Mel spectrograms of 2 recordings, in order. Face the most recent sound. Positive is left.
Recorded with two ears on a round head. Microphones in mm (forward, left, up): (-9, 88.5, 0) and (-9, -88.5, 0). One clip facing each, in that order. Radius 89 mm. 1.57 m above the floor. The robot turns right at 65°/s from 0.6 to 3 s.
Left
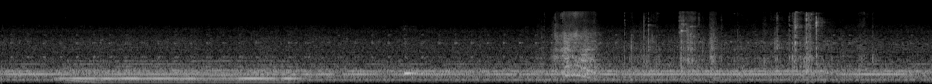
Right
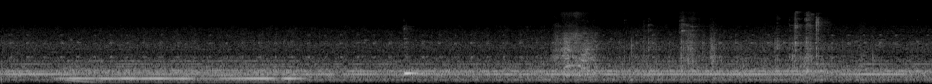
turn(degrees=55)  # may be behind; listen again after turning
